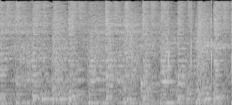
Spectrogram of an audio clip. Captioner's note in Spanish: aplausos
